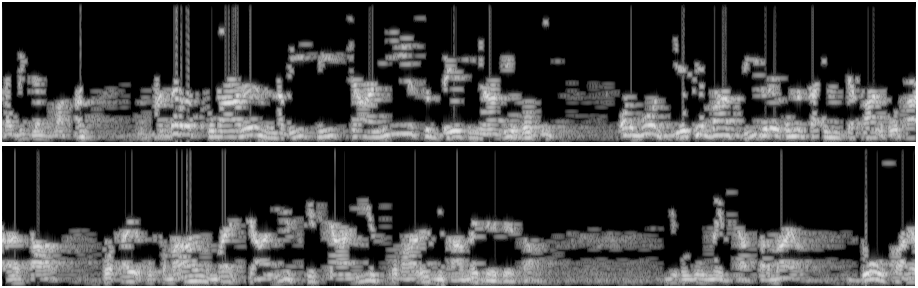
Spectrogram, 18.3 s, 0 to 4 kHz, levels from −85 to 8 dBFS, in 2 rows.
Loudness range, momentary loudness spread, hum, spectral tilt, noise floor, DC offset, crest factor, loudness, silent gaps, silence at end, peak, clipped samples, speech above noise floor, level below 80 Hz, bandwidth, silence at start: 5 LU; 13 LU; none; -11 dB/octave; -33 dBFS; under 0.1%; 12 dB; -12 LUFS; none; 0 s; 0 dBFS; 0.1%; 21 dB; -50 dBFS; 4 kHz; 0 s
